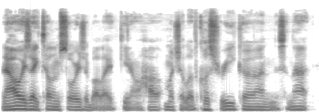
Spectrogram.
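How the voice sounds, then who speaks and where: A man guesting on a podcast, telling a personal story in a casual, animated way, acting out what others said, with lots of fillers. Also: on the low side, racing, vocal fry, no room sound, clean studio sound. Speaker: podcast guest, company founder.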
